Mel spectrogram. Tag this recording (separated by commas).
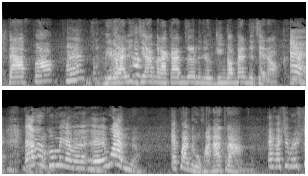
Speech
